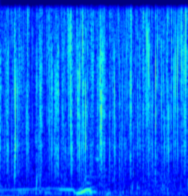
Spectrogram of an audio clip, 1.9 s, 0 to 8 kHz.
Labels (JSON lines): {"label": "biophony, cascading saw", "recorder": "SoundTrap 600 or HydroMoth"}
